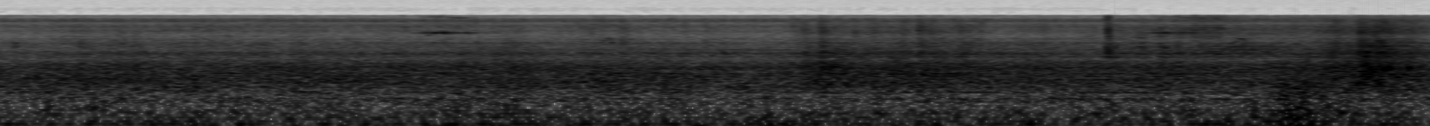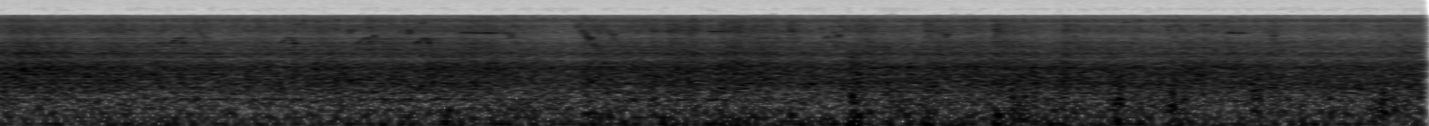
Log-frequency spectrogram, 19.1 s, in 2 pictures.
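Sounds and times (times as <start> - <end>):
train wheels rumbling on rails: 0.0 - 19.0
light clicks and clunks: 7.4 - 7.9.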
